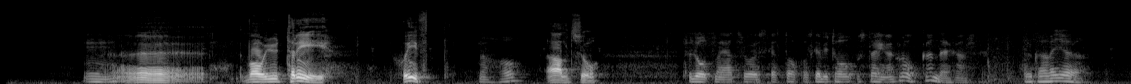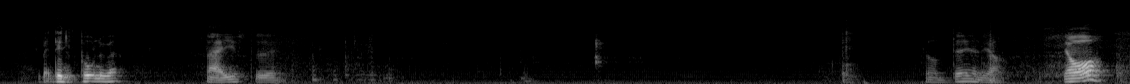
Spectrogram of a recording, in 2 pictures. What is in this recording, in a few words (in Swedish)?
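Norra Vi Östergötland, Svenska sagor, dialekter; Folkminnen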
